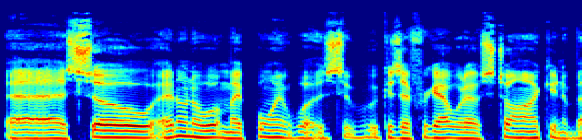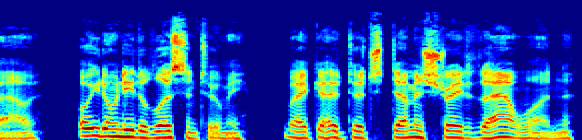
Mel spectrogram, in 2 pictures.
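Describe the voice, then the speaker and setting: A man hosting a bedtime podcast in a meandering, halting monologue, trailing off mid-sentence and gently reassuring the listener. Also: medium pitch, steady tone, gravelly, no room sound, clean studio sound. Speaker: podcast host.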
